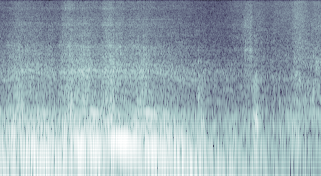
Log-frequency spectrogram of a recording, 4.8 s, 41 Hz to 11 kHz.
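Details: 2000 Subaru Outback Limited: deep regular knock about four per second at idle and revving, began cold-only ~12,000 km ago, now constant; owner suspects rod knock or piston slap.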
